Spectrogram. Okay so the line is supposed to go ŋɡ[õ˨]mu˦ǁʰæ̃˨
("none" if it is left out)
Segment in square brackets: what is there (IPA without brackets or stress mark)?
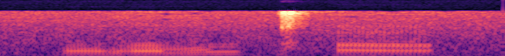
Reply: õ˨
